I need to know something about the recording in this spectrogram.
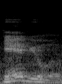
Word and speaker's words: debut: 뭐 했을 때 그의 최초 앨범이 데뷔, 불에서 온 말인데 불은 끝에 자음을 발음하지 않잖아요.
